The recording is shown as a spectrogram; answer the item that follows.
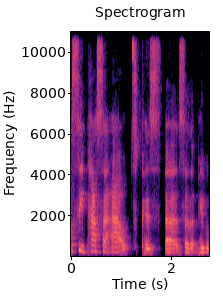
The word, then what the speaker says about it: CPaaS: Think que pasa, as in what's going on.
